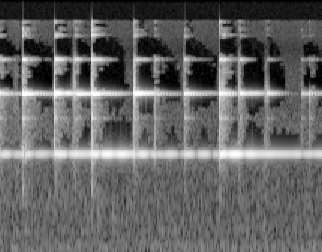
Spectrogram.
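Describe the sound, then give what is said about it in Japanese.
A Japanese summer wind bell (furin) rings alone in bright, high tinkling tones. Many light, irregular strikes each leave a short clear ring, with some coming in quick clusters. “じゃあ、今週から、お便り読むときの、カーの音の代わりに風鈴にしようかな。”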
